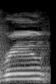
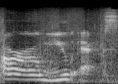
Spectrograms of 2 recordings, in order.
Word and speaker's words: roux: melt more quickly all right uh basically a roux is just a beginning of a basic white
